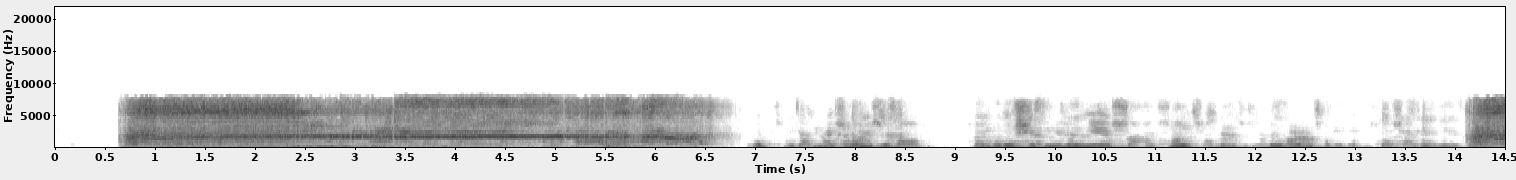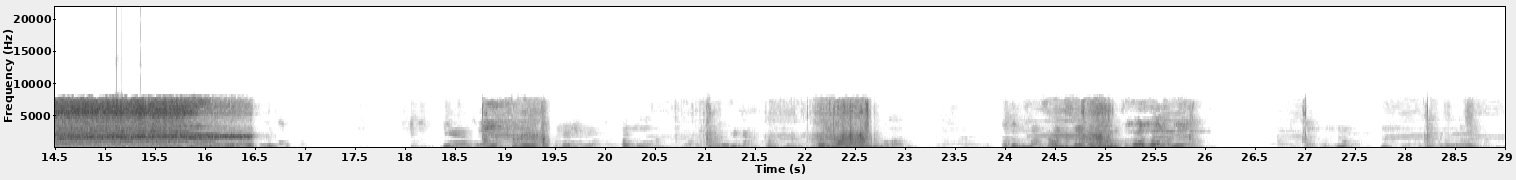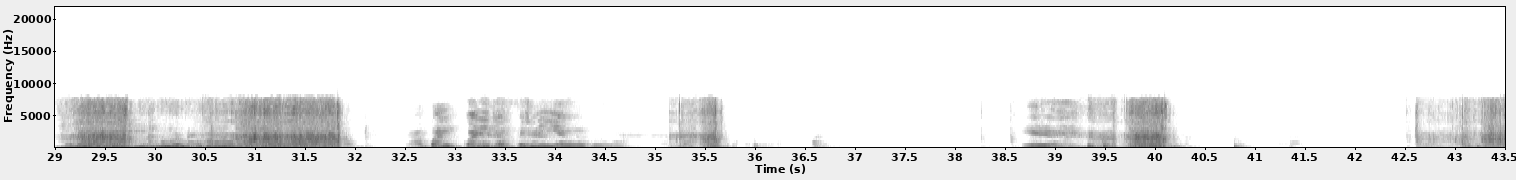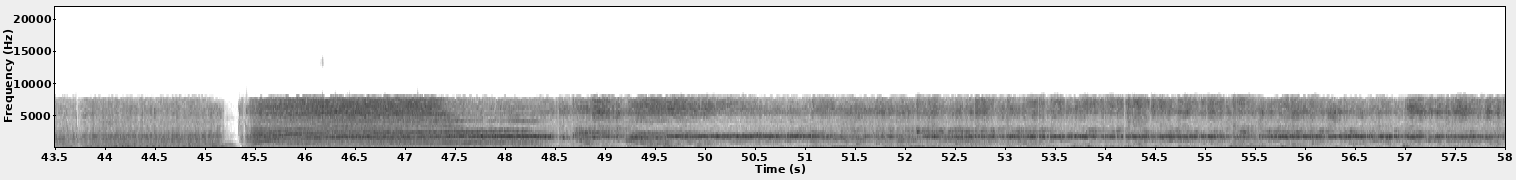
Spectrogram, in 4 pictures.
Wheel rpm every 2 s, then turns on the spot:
70, 230, 230, 50, 0, 0, 0, 150, 20, 0, 0, 0, 0, 0, 0, 10, 0, 0, 0, 0, 0, 10, 40, 210, 220, 230, 230, 230, 230.
30-32 42-44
